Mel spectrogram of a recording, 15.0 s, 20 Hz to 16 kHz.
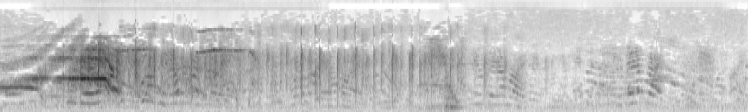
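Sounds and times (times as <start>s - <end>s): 
live show audience screaming and cheering: 0.0s - 5.2s
live show audience clapping: 0.6s - 11.2s.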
